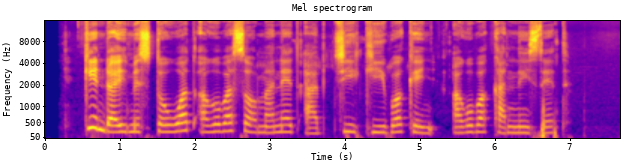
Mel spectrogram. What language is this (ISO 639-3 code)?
kln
